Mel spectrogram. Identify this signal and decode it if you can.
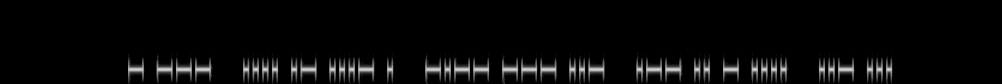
Morse code, heard as a keyed tone, about 25 wpm, 700 Hz. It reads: TO HAVE YOU WITH US
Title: Speed-Racing - Sets of 5 Words 25wpm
